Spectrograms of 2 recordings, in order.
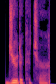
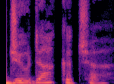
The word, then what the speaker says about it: judicature: Judicature. Judicature. US ends with cur. UK ends with chur.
